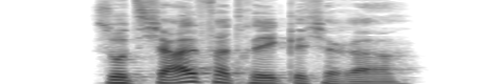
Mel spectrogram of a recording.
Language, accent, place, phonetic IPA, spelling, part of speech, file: German, Germany, Berlin, [zoˈt͡si̯aːlfɛɐ̯ˌtʁɛːklɪçəʁɐ], sozialverträglicherer, adjective, De-sozialverträglicherer.ogg
- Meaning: inflection of sozialverträglich: 1. strong/mixed nominative masculine singular comparative degree 2. strong genitive/dative feminine singular comparative degree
